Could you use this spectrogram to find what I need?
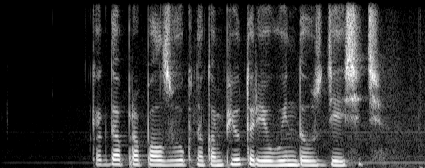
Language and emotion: Russian, neutral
